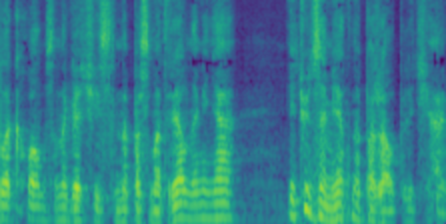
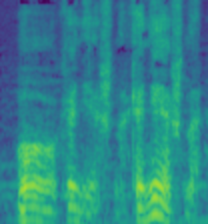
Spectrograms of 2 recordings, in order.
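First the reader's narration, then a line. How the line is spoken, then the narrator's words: Relieved sigh. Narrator (Russian): ответил мистер Бейкер, облегченно вздохнув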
